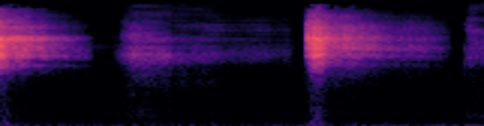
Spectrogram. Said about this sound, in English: Anybody ever heard an oxygen machine, you know? Anybody ever heard one?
